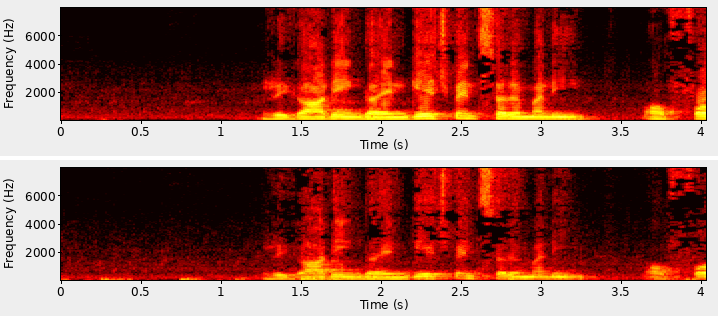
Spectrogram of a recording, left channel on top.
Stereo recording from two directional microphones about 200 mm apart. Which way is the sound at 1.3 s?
25° left (ahead or behind).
